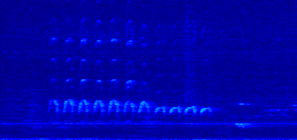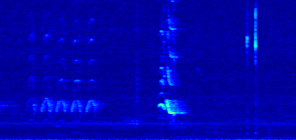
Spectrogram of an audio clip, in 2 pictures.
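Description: Faint bird chirping in the background: two runs of quick repeated chirps, the first about two and a half seconds long and the second about a second long. Under them runs a faint steady high tone, and a brief sharp sound comes about seven seconds in.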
